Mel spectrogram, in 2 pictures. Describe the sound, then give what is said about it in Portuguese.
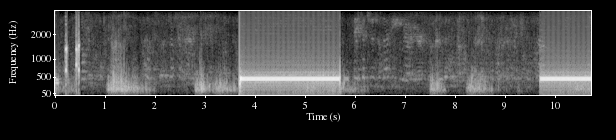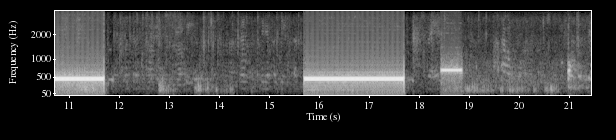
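Telephone tone heard while a call is being transferred: three long, steady mid-pitched tone bursts of about two seconds each, separated by pauses, with a short higher beep near the end and brief bits of voice between the tones. “eu vou transferir a ligação para o controle de qualidade que vai dar prosseguimento à contratação”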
